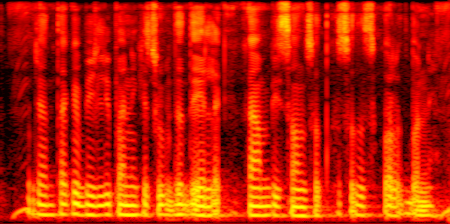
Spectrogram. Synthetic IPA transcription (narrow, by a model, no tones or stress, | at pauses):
d͡ʒənt̪akebʱid͡ʒlipaːnikesubḭd̪ʱad̪ḛla̰kekambʱisɔnsəd̪kɔsɔd̪əsje̥kɔɾət̪bə̰ne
